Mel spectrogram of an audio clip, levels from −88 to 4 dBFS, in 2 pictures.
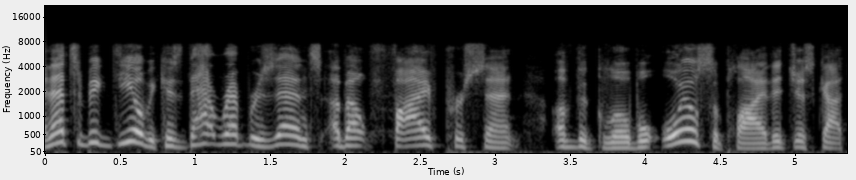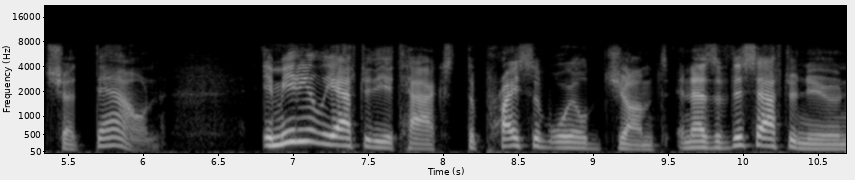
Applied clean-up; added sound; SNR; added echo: none; none; none; none.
